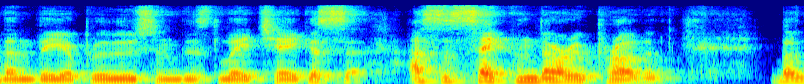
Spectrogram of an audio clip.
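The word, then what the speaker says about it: Ledaig: produce two brands tobermory on one hand and leg shake on the other hand and you might be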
